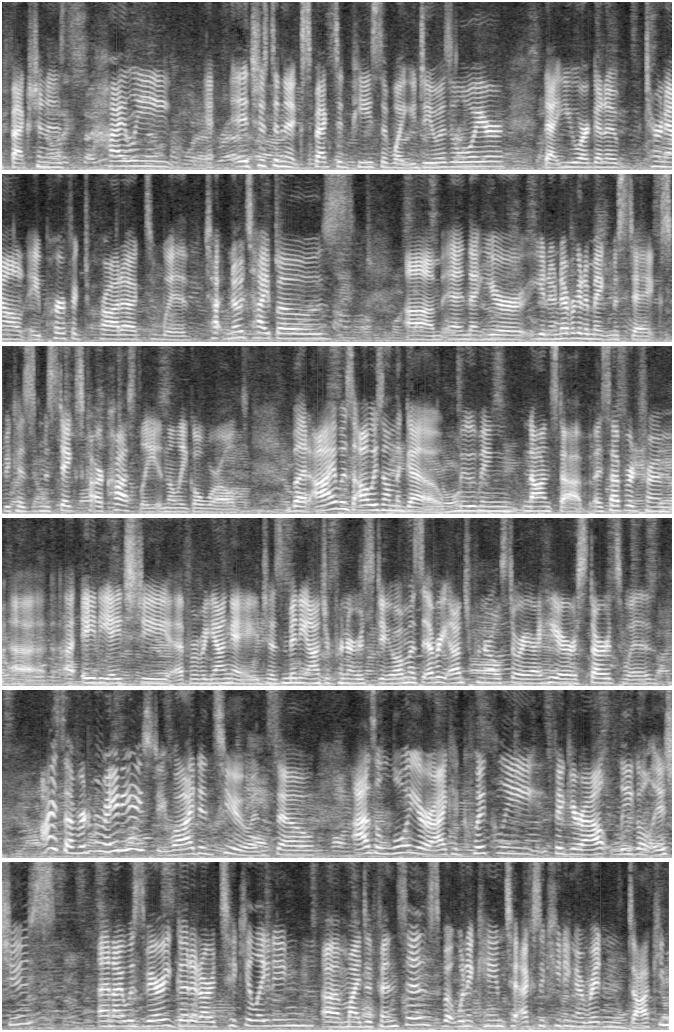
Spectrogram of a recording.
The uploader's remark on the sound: This episode was recorded live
